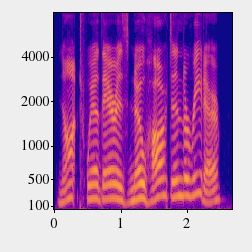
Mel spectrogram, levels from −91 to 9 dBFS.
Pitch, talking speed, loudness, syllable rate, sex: 205 Hz, 200 wpm, -16 LUFS, 5.0 syllables/s, female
